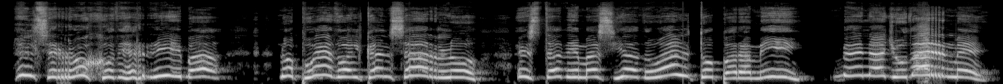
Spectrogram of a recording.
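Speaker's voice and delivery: frantic, breathless, very high, strained panting shout. An old woman at the door calls out to her husband: strained, panting shout. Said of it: "gritaba la anciana fuera de sí. / gritaba la anciana fuera de sí. / gritaba la anciana fuera de sí. / Lo único que quiero es que mi hijo vuelva a casa, / respondió histérica. ... temblando de excitaci".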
